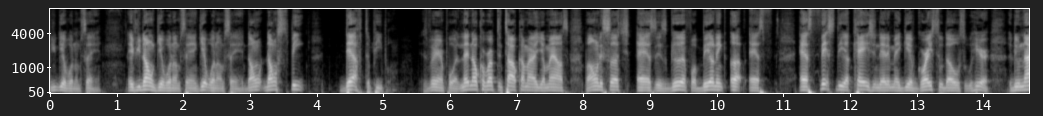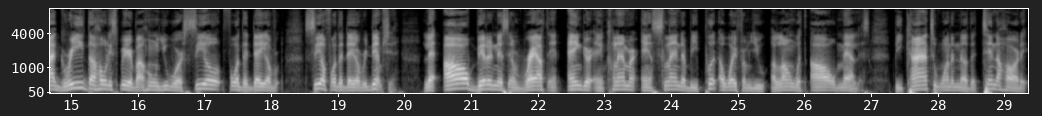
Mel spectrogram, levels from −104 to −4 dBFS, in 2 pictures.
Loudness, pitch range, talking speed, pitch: -29 LUFS, 110-145 Hz, 210 wpm, 130 Hz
